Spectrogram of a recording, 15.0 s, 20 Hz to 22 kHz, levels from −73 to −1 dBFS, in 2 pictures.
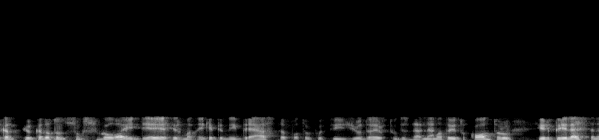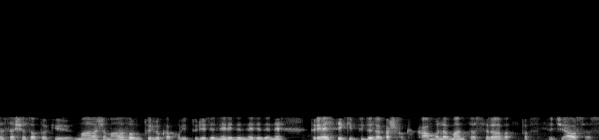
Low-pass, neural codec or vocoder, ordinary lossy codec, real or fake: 3.6 kHz; codec, 16 kHz, 0.8 kbps, ZipCodec; MP3, 32 kbps; fake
